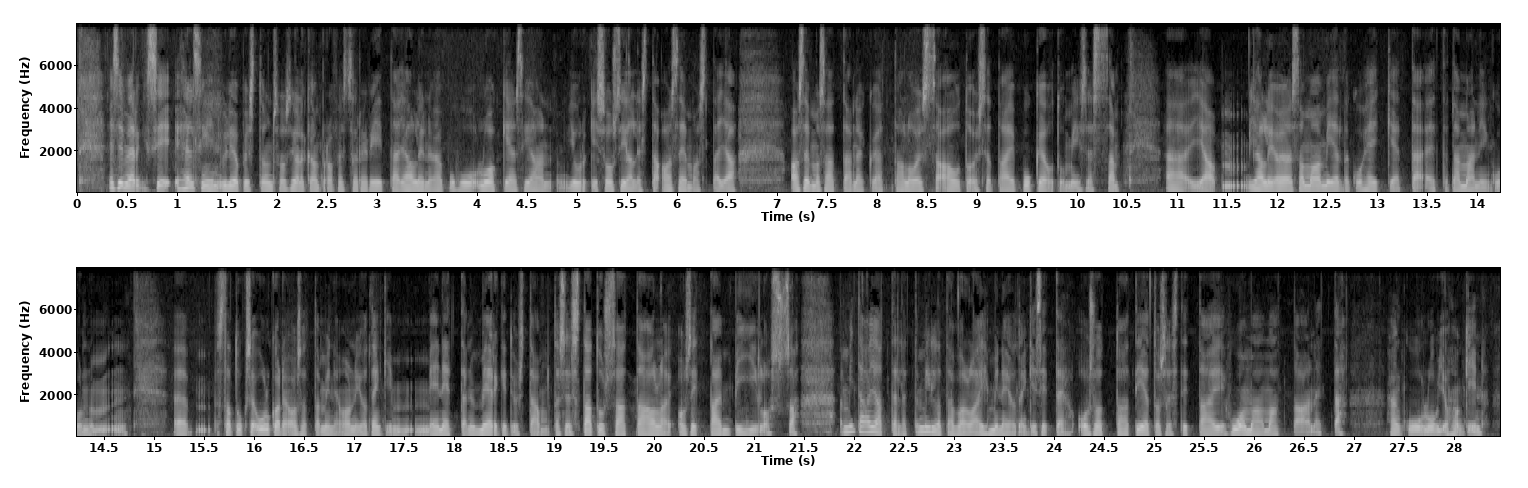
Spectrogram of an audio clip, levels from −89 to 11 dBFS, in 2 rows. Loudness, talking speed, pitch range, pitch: -22 LUFS, 135 wpm, 155-180 Hz, 170 Hz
